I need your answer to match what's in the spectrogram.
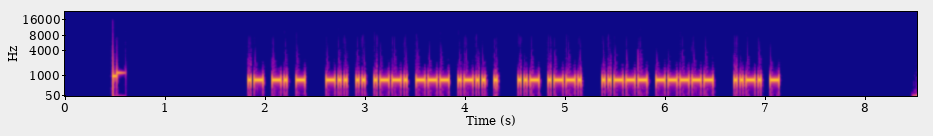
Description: Morse code, heard as a keyed tone, about 40 wpm, 700 Hz. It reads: ANT DIPOLE UP 20 FT
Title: Practice QSO - Exchange 2 - Info - 40wpm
